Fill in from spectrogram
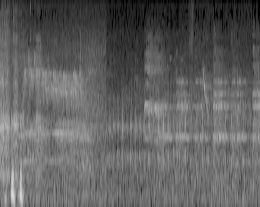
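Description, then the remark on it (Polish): A white stork, one of a nesting pair, turns its bill back and clatters: a fast, dry, wooden rattle of evenly spaced knocks, starting loudly and continuing in rhythmic bursts over steady background noise. “To ten drugi w podzięce właśnie odwraca dziób i klekocze.”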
